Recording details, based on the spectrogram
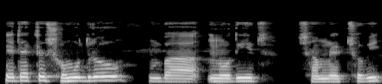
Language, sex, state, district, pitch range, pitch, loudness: Bengali, male, West Bengal, Jhargram, 140-175 Hz, 155 Hz, -13 LUFS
